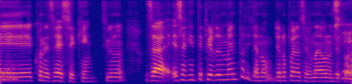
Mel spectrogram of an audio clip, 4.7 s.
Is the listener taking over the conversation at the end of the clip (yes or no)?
yes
